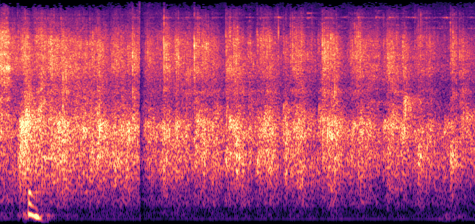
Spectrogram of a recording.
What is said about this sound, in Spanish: Vamos a darles todo un fuerte aplauso a esta gente.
